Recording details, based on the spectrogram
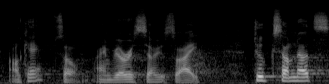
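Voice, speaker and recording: A man speaks in a strong French accent at a high pitch. His pitch swings very widely. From France. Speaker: IT consultant, conference presenter. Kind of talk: conference talk. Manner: halting, many filler sounds; deliberately articulated.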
